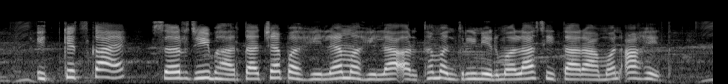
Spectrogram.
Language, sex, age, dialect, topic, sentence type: Marathi, female, 25-30, Varhadi, banking, statement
